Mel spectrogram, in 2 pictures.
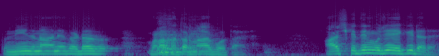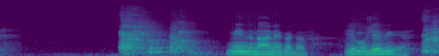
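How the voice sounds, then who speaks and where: Man, recovery class leader, fairly high voice, storytelling lecture, muffled lo-fi sound. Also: mellow. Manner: checks in with listeners, repeats key phrases. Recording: muffled lo-fi recording.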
